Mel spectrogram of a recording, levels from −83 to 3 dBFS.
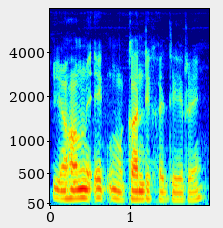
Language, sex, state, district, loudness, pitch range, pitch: Hindi, male, Arunachal Pradesh, Longding, -16 LUFS, 110-135 Hz, 120 Hz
